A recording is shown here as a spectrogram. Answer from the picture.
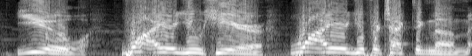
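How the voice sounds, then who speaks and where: Faint music plays behind a man who uses a put-on character voice at a high pitch and a very slow pace. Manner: angry.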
